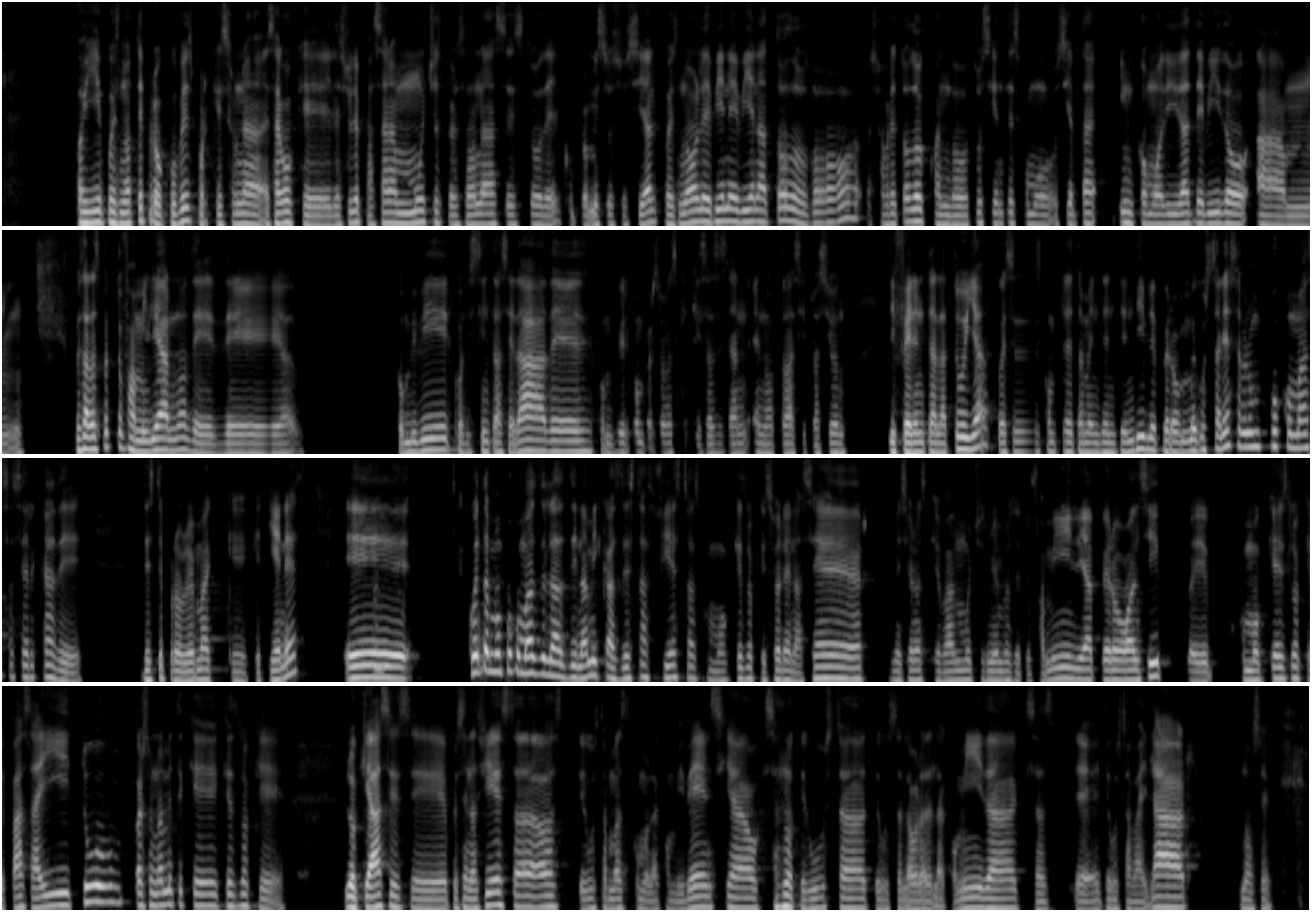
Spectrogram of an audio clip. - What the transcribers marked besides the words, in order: chuckle
- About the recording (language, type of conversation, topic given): Spanish, advice, ¿Cómo puedo decir que no a planes festivos sin sentirme mal?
